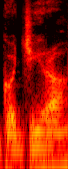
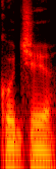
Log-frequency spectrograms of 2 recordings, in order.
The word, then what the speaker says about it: Gojira: they took Godzilla, and you know how they said Gojira, and they're like, well, we know You just Gojira. pronounced it in French, and now it's a metal band. Gojira.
